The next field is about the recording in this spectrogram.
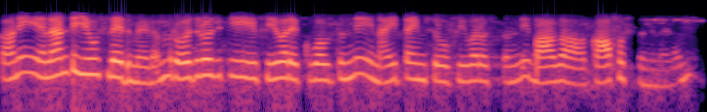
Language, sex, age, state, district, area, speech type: Telugu, female, 18-30, Telangana, Khammam, urban, conversation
